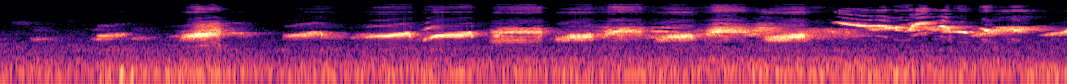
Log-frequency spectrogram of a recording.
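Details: Singing nightingale giving a series of short, repeated whistled notes about twice a second, growing louder and more complex toward a tangled finish.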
